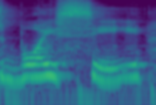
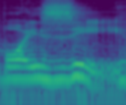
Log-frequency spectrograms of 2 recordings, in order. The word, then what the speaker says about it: Boise: It's Boise, not Boise. There's no Z sound in the name.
